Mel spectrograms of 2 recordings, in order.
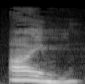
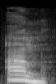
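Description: First: The vowel is a full 'eye' diphthong. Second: The vowel is reduced to a short 'a' sound. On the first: "estas dos palabras se pronuncian I'm" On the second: "hay otra forma popular de pronunciarlo"

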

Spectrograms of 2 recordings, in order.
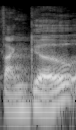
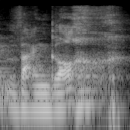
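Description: First: The name is pronounced the American way. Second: The name is pronounced a non-American way. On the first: "as Americans say" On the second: "as they say"

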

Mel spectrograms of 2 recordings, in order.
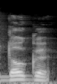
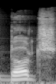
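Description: First: The word ends with a hard g sound. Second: The word ends with a j sound. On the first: The speaker calls it right. "Pronounce it properly. It's dog coin" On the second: The speaker calls it wrong. "It's not to dodge like in German ausweichen"

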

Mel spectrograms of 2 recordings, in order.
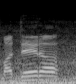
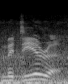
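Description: First: It is said with the i sound left out. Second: It is said with a British pronunciation. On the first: "Some pronounce the I as silent" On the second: "the Brits or people in England like to talk of Madeira"

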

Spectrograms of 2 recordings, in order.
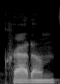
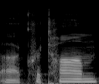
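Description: First: The word has an American, Western pronunciation. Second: The word has its Thai, Southeast Asian pronunciation. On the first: This is the name used by Westerners. "People in the U.S., Westerners, call it" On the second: This is the name used in Southeast Asia. "which is what it's called in Thailand and Southeast Asia"

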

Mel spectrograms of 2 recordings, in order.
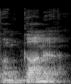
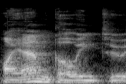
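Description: First: The words are shortened and run together. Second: Every word is said fully and stressed. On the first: The speaker calls it right. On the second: The speaker calls it wrong.

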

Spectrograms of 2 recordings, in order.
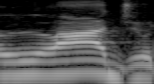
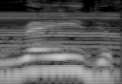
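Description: First: The word begins with an L sound. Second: The word begins with an R sound. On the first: "fala ládio" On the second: "Ao invés de radio"

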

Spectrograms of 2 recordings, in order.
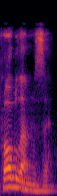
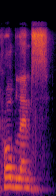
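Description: First: The final sound is a buzzing z. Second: The final sound is a hissing s. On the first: The speaker calls it right. "Bunlara S eklediğimiz zaman bunu Z gibi okuyacağız" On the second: The speaker calls it wrong. "Buna problems diyemeyiz"

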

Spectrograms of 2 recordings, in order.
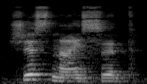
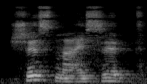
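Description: First: The word is shortened, dropping middle sounds. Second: The word is shortened, dropping middle sounds.

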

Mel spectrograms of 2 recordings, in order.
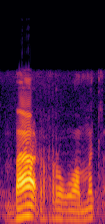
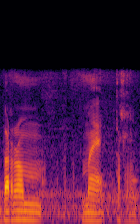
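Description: First: The stress falls before the final syllable. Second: The stress falls on the final syllable. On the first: The speaker calls it right. "по-іншому це буде" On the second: The speaker calls it wrong. "а не барометр"

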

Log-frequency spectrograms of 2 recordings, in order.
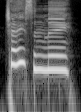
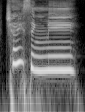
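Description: First: The final g sound is dropped. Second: The final g sound is pronounced. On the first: The speaker calls it right. "Chasin with an apostrophe" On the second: The speaker calls it wrong. "You can't be like"

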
